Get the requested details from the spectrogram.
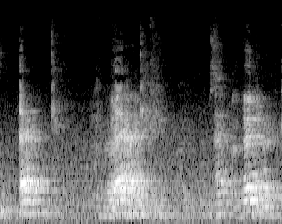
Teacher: اذا هذا الحرف بدايته شده ونهايته همس. اك اك اك قول اك اك اطلقهم هذا الهواء المحبوس. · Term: حرف الكاف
